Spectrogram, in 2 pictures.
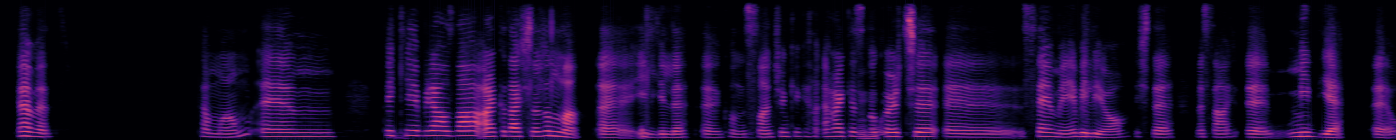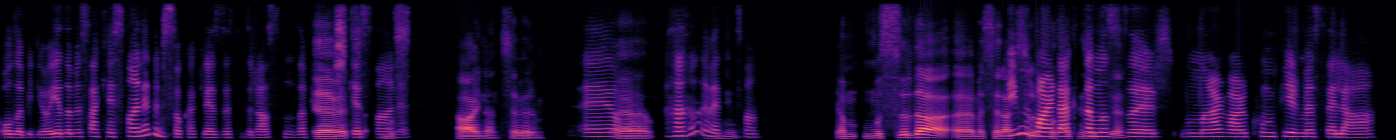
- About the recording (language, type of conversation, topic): Turkish, podcast, Sokak lezzetleri arasında en sevdiğin hangisiydi ve neden?
- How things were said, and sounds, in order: other noise; tapping; other background noise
